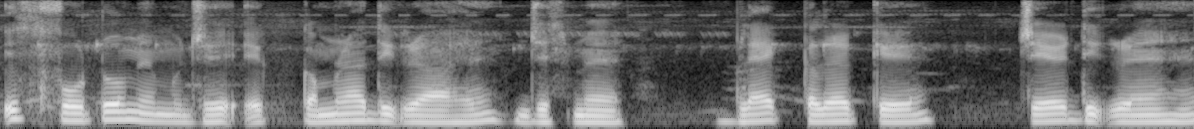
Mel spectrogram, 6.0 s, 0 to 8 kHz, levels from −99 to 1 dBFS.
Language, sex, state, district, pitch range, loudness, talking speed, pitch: Hindi, male, Arunachal Pradesh, Papum Pare, 110-125 Hz, -16 LUFS, 170 wpm, 115 Hz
